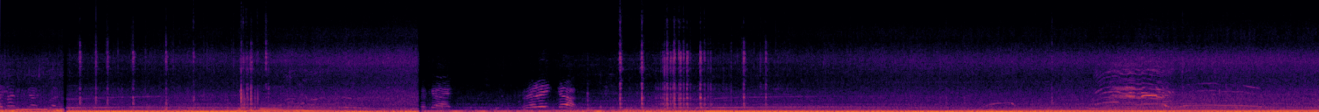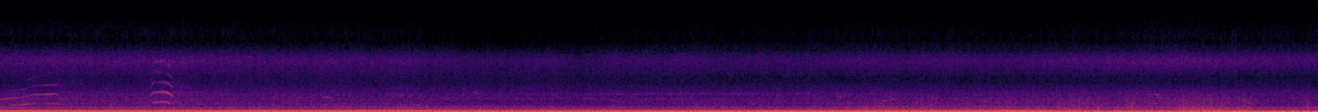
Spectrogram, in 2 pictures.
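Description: Towboat engine throttling up to pull a rider out of the water, its pitch rising over the first few seconds and again about eight seconds in, then running steadily at towing speed over the rush of the wake.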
